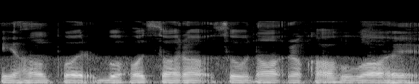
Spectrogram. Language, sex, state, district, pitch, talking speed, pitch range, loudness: Hindi, male, Chandigarh, Chandigarh, 90 Hz, 115 wpm, 90-95 Hz, -16 LUFS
